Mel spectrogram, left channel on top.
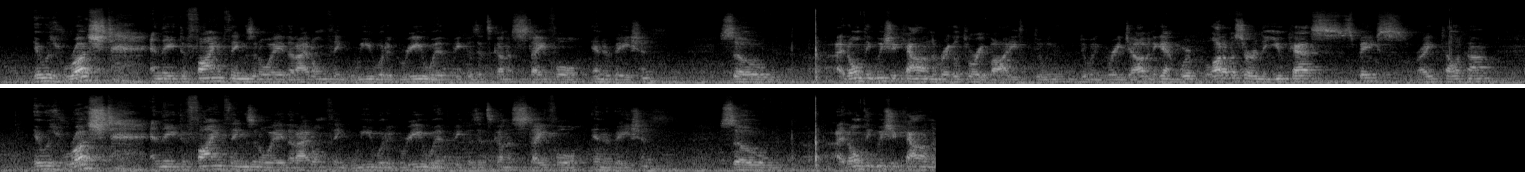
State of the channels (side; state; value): right; drops out; at 9.4 s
